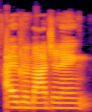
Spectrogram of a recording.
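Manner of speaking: ordinary talk, nothing marked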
